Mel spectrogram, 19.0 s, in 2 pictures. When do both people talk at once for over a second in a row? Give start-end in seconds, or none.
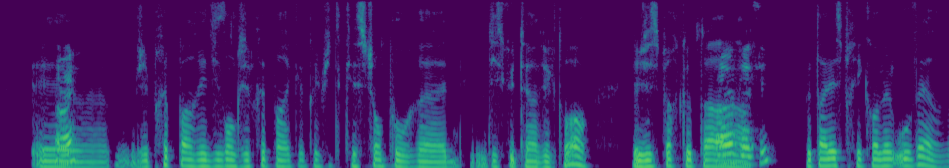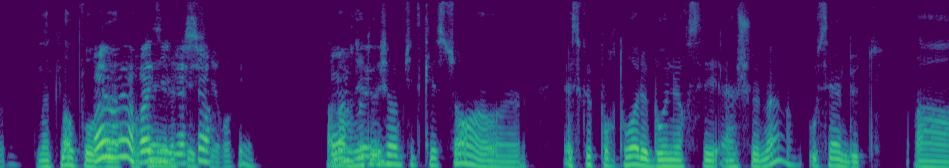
10.4-11.7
